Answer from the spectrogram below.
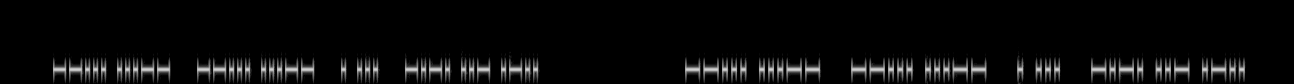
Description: Morse code, heard as a keyed tone, about 31 wpm, 700 Hz. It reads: 73 73 ES CUL 73 73 ES CUL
